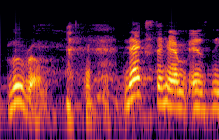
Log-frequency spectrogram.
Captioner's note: laughter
